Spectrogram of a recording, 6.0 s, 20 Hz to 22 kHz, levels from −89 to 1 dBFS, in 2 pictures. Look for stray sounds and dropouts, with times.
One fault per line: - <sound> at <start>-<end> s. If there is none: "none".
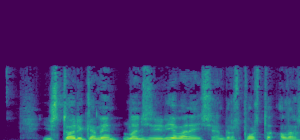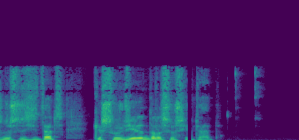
- dropout at 4.9-4.9 s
